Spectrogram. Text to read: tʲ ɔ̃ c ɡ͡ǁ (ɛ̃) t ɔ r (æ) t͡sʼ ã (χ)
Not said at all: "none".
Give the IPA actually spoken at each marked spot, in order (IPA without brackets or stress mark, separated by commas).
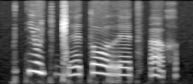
ɛ, ɛ, χ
